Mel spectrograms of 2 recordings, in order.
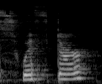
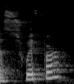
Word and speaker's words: Swiffer: I think I said Swifter, and it's a Swiffer.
